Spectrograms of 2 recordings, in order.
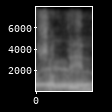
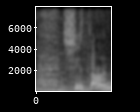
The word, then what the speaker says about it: شطين: ومتهي بشط، وكان صعب جدا على الاجانب يقولوا شطين بالظبط كده، شطين، فقالوها شيطان، فبدل يقولوا راس شطين نقلدهم بقى. مش نقول لهم الحقيقه. هم عندهم الفوناتيك مختلفه خالص عننا، فصعب عليهم جدا ما ينطقوا، فالكلمه بدات تبقى دارجه، فكل الناس بتكرر كلمه تبقى راس الشيطان، هو اصلا راس شطين.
